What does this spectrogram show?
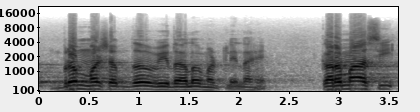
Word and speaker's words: ब्रह्म: ब्रह्म नित्यम यज्ञ प्रतिष्ठितम ब्रह्म शब्दाचे उच्चारण बहुतेक आपण बरीच मंडळी चुकीचीच करत असतो ब्र त्याच्यानंतर आपण म च उच्चारण करतो आणि मग हकाराचे उच्चारण करतो ब्रम असा शब्द नाही आहे ब्र त्याच्यानंतर अर्धा आहे ह आणि पूर्ण आहे म शेवटी काय आलं पाहिजे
